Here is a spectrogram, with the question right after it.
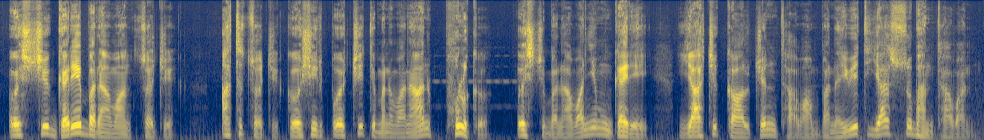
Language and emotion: Kashmiri, neutral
